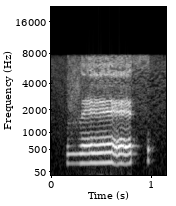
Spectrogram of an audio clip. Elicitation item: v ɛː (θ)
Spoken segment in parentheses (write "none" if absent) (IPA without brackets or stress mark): θ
